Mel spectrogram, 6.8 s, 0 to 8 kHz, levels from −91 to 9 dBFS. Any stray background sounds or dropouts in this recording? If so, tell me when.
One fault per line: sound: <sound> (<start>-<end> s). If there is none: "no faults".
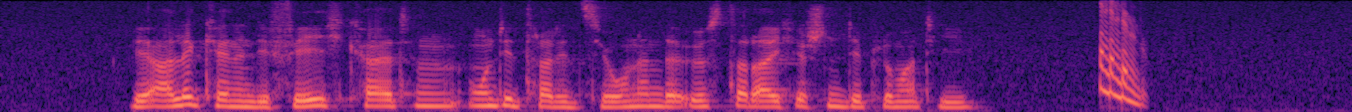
sound: chirp (5.5-5.7 s)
